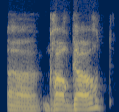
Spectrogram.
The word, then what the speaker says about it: Graugaard: And Graugaard. Graugaard. Yeah. Graugaard. Okay. Yeah. The D is silent.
